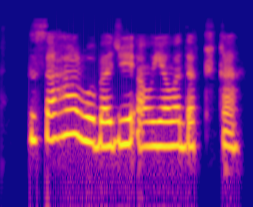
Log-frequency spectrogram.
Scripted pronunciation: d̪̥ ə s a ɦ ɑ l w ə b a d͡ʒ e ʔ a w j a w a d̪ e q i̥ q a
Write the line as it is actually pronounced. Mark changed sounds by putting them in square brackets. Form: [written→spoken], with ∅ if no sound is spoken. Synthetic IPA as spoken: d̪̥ ə s a ɦ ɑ [l→ɾ] w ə b a d͡ʒ e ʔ a w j a w a d̪ [e→a] q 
